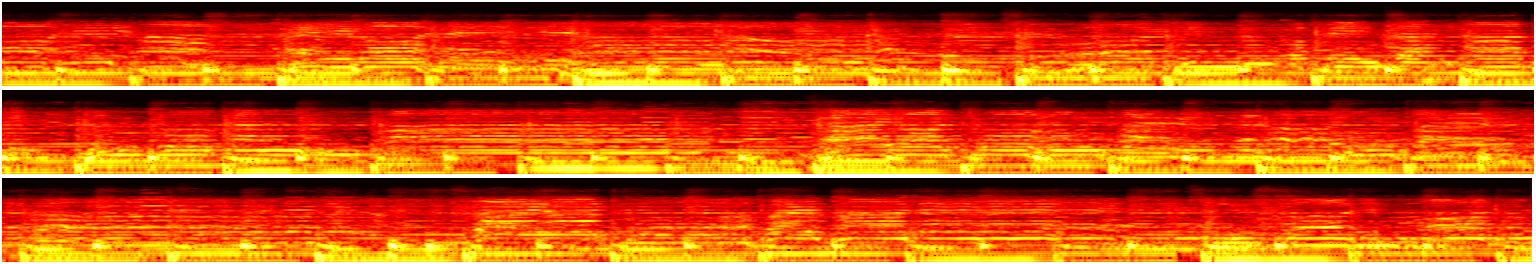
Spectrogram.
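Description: A group of people singing a gospel song together over music with a steady beat.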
